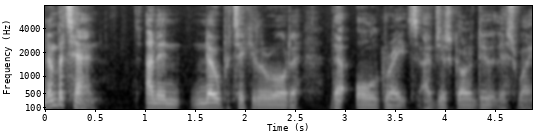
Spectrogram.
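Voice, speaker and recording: Speaking with a British accent, a man uses a fairly low pitch. The recording is very clean and silent behind him, with a dry, close sound and no echo. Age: 40s. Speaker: record collector video host. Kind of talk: casual chat. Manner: animated.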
